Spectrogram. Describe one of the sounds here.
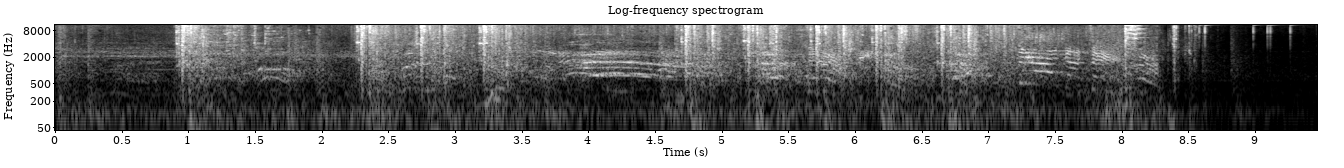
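Gunshots bang in quick succession.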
